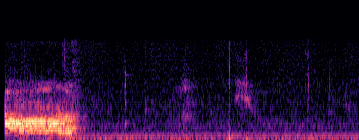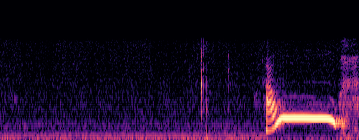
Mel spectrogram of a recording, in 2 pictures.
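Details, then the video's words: Pet dog howling and then sneezing: a short wavering, falling howl with rich harmonics opens, followed by several seconds of near quiet with faint clicks, then a steady, flat, held tone near the end. "Howling\Sneezing Dog"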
